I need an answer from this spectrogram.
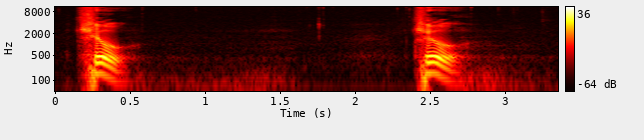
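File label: Hruso Aka; cough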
